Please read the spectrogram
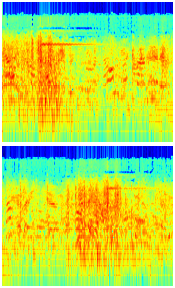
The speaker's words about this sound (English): Out on the sidewalk, Matacek shoulders his way through the snow-dusted crowd.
